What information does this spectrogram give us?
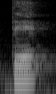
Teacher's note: त त जब हम बोलेंगे त तो जो हमारे जीव है उसका अगला जो भाग है वो कहां लग रहा है दांत पे लग रहा है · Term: दंत वर्ण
